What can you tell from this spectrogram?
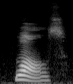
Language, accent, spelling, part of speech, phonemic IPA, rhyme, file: English, US, walls, noun / verb, /wɔlz/, -ɔːlz, En-us-walls.ogg
- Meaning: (noun) 1. plural of wall 2. The vagina; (verb) third-person singular simple present indicative of wall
